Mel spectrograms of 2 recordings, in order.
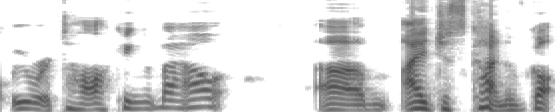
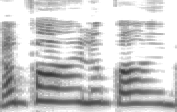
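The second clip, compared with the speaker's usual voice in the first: very high-pitched, acted near-crying squeak; mock tearful; 13 semitones higher than usual. Wife insisting to husband she is okay, mock tearful. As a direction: squeal it as if fighting back sobs. Retold upset call to husband.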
